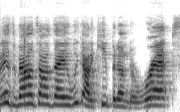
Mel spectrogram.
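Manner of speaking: ordinary talk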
